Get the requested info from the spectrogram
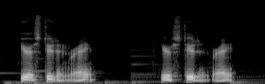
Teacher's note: for a question tag we fall before the question tags it's like a statement you're a student and then we go right right we go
